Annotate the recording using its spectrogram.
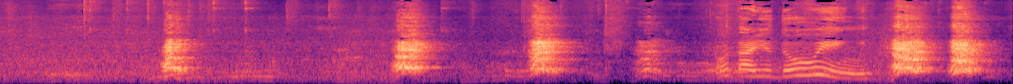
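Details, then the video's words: Dog barking for attention while playing with three Malinois; short sharp barks spaced one to two seconds apart, with a whining, rising-falling voice in between. "He bark too much for attention!"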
